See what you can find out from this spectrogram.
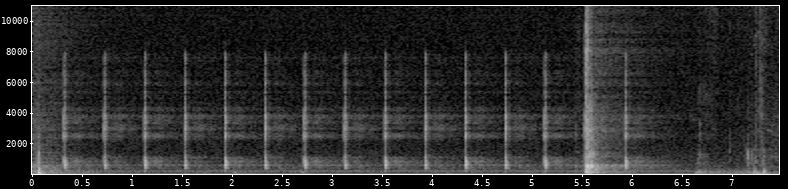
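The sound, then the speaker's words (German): A classic car turn-signal relay in the speaker's own car ticks in a steady, quick rhythm, about two to three clicks per second, crisp. It ends with a louder clunk and faint rustling. “das ist noch ein klassischer Taktgeber, da gibt es noch dieses hörbare Geräusch zwischen an, aus, hell, dunkel”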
